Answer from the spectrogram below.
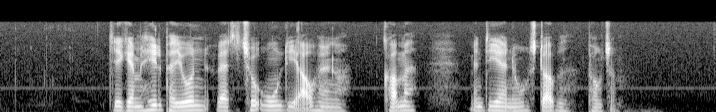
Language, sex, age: Danish, male, 31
